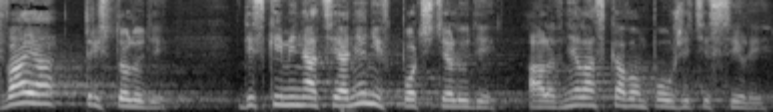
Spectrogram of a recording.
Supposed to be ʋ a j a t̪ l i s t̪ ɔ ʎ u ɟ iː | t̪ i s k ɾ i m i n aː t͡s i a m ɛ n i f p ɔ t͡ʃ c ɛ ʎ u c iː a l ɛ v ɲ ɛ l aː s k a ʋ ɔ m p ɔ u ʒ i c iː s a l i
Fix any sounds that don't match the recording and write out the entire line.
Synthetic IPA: ʋ a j a t̪ ɾ i s t̪ ɔ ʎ u ɟ iː | d̪ i s k ɾ i m i n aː t͡s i a ɲ ɛ ɲ i f p ɔ t͡ʃ c ɛ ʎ u ɟ iː a l ɛ v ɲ ɛ l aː s k a ʋ ɔ m p ɔ u ʒ i c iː s i l i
